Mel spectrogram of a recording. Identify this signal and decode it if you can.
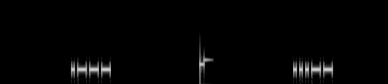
Morse code, heard as a keyed tone, about 40 wpm, 700 Hz. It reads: J 3
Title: Single Letter-Number 40wpm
